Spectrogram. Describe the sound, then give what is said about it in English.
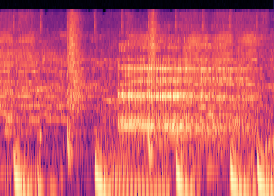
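Loud, drawn-out burping, a rough throaty belch with several gulping dips in pitch as it rolls on for about two seconds, no talking over it. “And you burp for that. Loudly.”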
